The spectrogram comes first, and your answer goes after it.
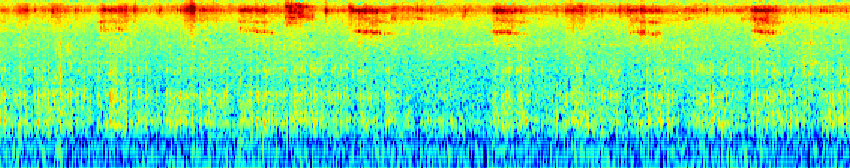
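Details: A deep, even purring drone from kittens resting after play fills the whole stretch, with light rustling on top.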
